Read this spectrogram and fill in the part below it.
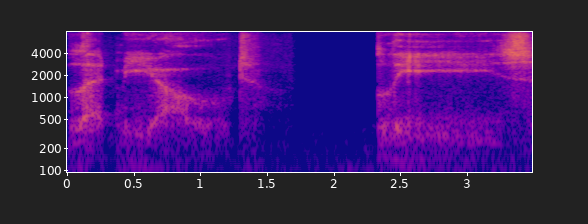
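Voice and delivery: deep, watery, gurgling inhuman whisper, very slow, drawn out. Voicing a trapped being heard in players' minds: deep gurgling non-human voice. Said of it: "deep, uh, non-human voice sounding almost like it's in the water, it's gurgling".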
